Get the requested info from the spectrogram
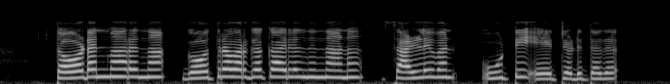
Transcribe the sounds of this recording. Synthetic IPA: t̪o̞ːɽɐnmaːre̞nːɐɡo̞ːt̪rɐʋɐrɡɐkːaːɾilninːaːɳɨ | sɐɭːiʋɐn | uːʈːiʔe̞ːtːe̞ɽut̪ːɐðɨ

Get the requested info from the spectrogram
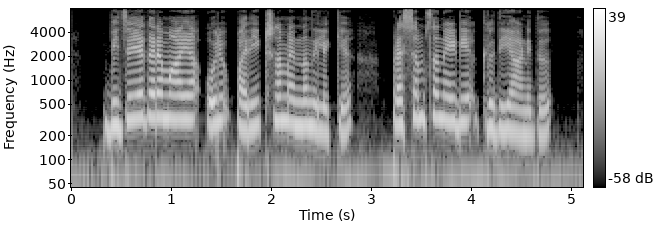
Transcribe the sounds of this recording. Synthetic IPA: ʋid͡ʑɐjɐɣɐɾɐmaːjɐʔo̞ɾupɐɾiːkʂɐɳɐme̞nːɐnilɐkʲːɨprɐɕɐmsɐneːɽijɐkrɨðijaːɳiðɨ

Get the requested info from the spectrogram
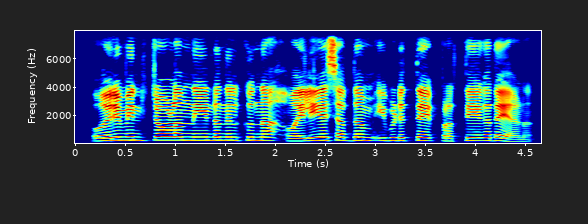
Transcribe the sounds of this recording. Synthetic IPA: o̞ɾuminutːo̞ːɭɐmniːɳɖunilkunːɐʋɐlijɐɕɐb̚d̪ʱɐmiʋiɽut̪ːe̞prɐt̪je̞ːɣɐðɐjaːɳɨ

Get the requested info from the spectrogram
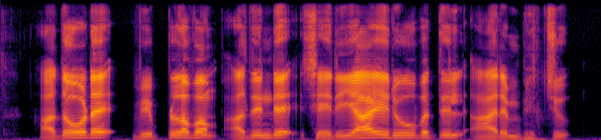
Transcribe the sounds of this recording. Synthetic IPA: ɐðo̞ːɽe̞ʋipɭɐʋɐmɐðinde̞ɕɐɾijaːjɐɾuːbɐt̪ːila̰ːɾɐmbʱit͡ɕːu

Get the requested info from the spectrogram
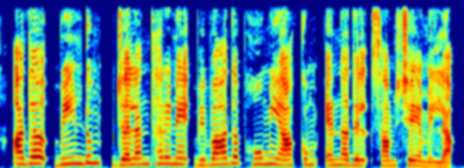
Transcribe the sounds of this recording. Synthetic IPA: ɐðɨʋiːɳɖumd͡ʑe̞lɐnd̪ʱɐɾine̞ʋiʋaːd̪ɐbʱuːmijaːkːume̞nːɐðilsɐmɕɐjɐmilːɐ

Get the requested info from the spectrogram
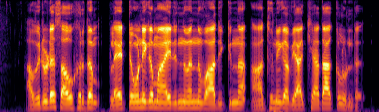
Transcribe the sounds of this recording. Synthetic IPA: ɐ̰ʋɐɾuɽe̞sɐwhrɨd̪ʱɐmpɭeːtːo̞ːɳiɣɐmaːjiɾunːuʋe̞nːɨʋaːd̪ʱikʲːunːɐʔaːd̪ʱuniɣɐʋjaːkʰjaːd̪aːkːɐɭuɳɖɨ̰

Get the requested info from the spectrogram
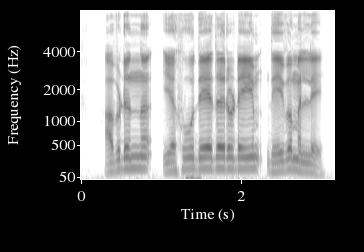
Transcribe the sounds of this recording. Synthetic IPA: ɐʋiɽunːɨjehuːd̪e̞ːd̪ɐɾuɽe̞jumd̪ejʋɐmɐlːe̞̰

